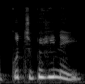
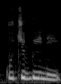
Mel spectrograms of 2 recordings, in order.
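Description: First: "कुछ भी नहीं" repeated higher and louder, hammered down on भी; escalate, yell "कुछ भी नहीं" full force; louder shout. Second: "कुछ भी नहीं" thrown out loud, falling at the end; bitter shout. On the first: Daughter repeating it louder as she yells at mother. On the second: Daughter throwing bitter words at her mother. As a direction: spit "कुछ भी नहीं" as an accusation. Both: Retold or imitated. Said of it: "ऐसे बहुत ज़ोर से चिल्लाते".

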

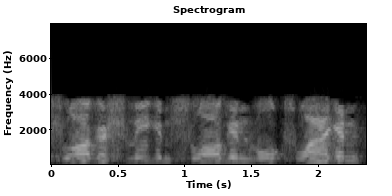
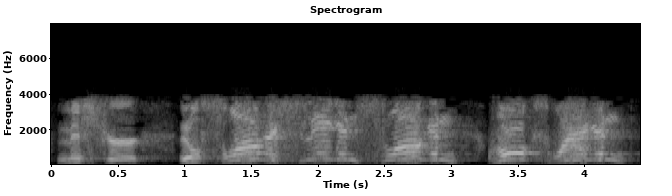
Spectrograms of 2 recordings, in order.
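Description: First: Offhand mock-German jabber; mock German gibberish. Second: High, slow, drawn-out mock German; mock German name. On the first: Host needles German caller about his country, mocking. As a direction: toss out fake German words as a jibe. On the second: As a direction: stretch out each fake German word derisively.

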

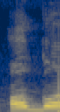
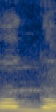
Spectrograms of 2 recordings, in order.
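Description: First: অজ্ঞ starting on an open "aw", "awggo"; wrong pronunciation. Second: অজ্ঞ starting on a closed o, "oggo"; correct pronunciation. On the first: Teacher shows what not to say, অজ্ঞ mispronounced "awggo". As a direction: open up the first vowel of অজ্ঞ. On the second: Teacher answers the question, অজ্ঞ pronounced "oggo". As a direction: round the first vowel of অজ্ঞ to o. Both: Shown as a demonstration. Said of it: "না বলে বলবো কি".

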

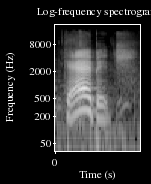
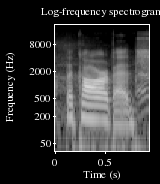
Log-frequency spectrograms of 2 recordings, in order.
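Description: First: Punchy "Garbage" in a bad mock accent; bad put-on accent. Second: Said in the usual way. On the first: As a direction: hit the word loudly in a clumsy fake accent. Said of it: "That's a really bad accent".

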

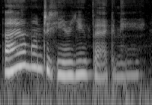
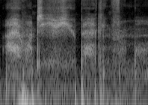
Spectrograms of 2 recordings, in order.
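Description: First: Said in the usual way. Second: Unvoiced whisper, close and teasing. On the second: Mistress whispering to her pet what she wants to hear. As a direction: lean in and whisper the demand.

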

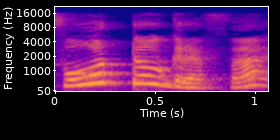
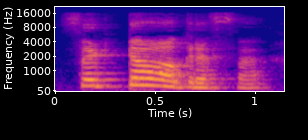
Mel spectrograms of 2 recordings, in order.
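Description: First: Photographer stressed on PHO; stress on first syllable. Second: Photographer stressed on TOG; stress on second syllable. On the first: Teacher showing the wrong photographer stress. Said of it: "stressing on the first O". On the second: Teacher modelling photographer stress. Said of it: "stress on the second O". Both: Shown as a demonstration.

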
